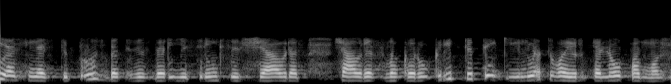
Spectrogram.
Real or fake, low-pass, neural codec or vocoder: fake; 3.6 kHz; codec, 16 kHz, 2 kbps, FreqCodec, larger model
